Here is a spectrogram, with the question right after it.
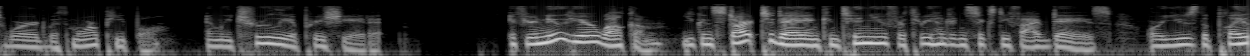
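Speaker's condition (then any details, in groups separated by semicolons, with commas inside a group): No condition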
